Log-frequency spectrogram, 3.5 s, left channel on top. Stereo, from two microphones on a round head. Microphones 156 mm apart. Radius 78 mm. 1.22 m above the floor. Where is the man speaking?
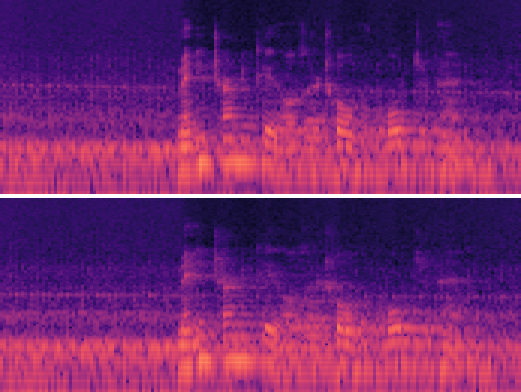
45° left (ahead or behind), 1.4 m.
